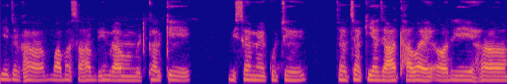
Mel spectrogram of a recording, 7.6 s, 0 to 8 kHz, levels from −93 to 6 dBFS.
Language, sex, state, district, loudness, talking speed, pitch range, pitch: Chhattisgarhi, male, Chhattisgarh, Jashpur, -29 LUFS, 135 wpm, 145-160 Hz, 150 Hz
